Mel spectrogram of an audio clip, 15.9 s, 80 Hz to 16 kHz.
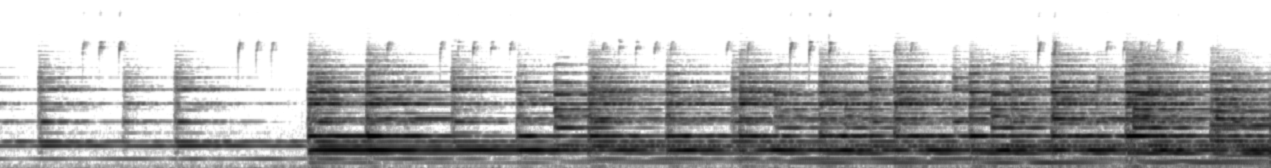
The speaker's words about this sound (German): Es ist 12 Uhr. Das Mittagsläuten kommt heute von der evangelisch-lutherischen Jakobskirche im mittelfränkischen Rothenburg ob der Tauber.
